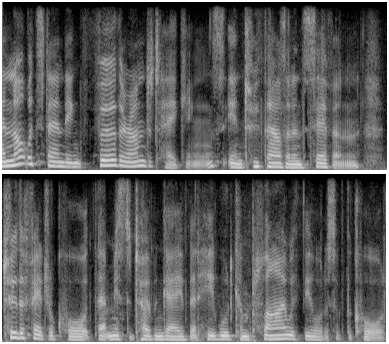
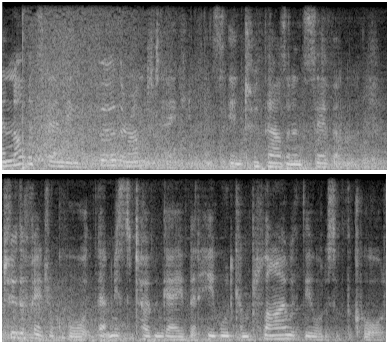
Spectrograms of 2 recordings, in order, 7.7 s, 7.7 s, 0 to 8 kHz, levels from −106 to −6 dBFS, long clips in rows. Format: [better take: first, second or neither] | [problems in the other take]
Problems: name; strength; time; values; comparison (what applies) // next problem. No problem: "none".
first | background sound (Boom); 4 dB below the speech // room echo; dies away in 0.9 s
